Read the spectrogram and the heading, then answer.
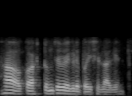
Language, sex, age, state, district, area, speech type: Marathi, male, 30-45, Maharashtra, Wardha, rural, conversation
